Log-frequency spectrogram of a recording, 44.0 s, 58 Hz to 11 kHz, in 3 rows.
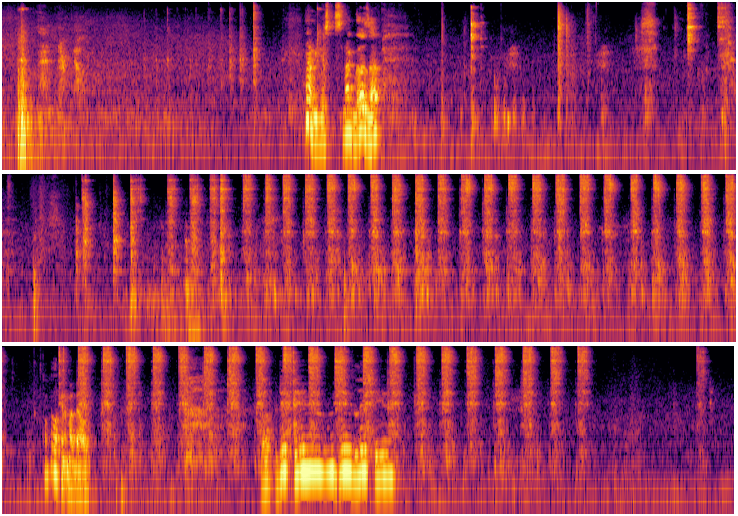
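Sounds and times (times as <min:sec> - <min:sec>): hand ratchet clicking: 0:18.0 - 0:29.5, 0:30.5 - 0:41.2, 0:43.2 - 0:43.6.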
